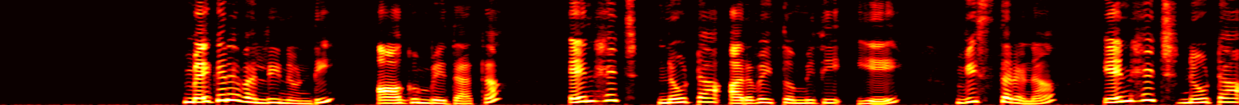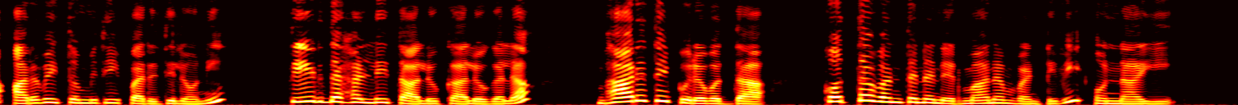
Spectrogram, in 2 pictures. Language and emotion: Telugu, neutral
